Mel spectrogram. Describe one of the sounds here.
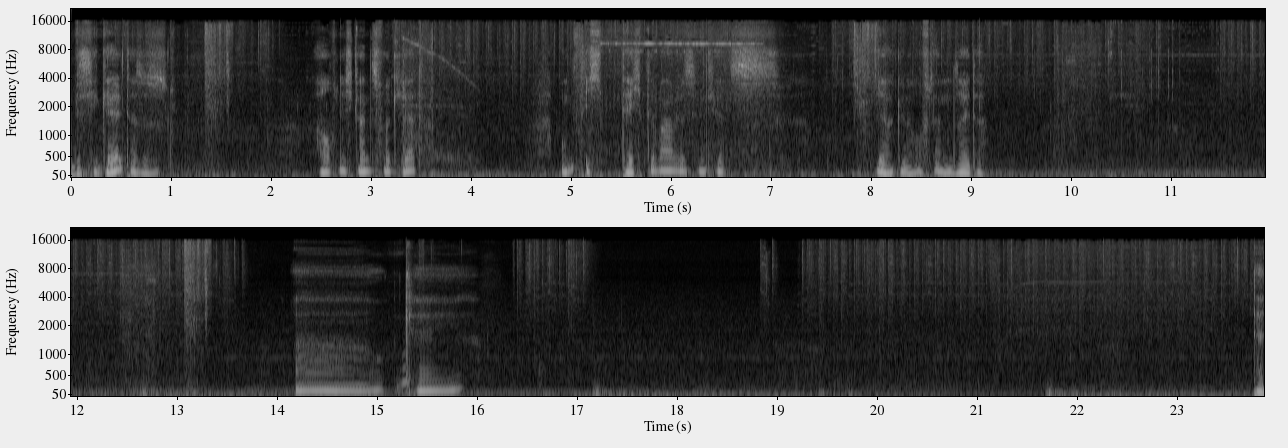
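A small robot's metal legs patter and click as it scurries.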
